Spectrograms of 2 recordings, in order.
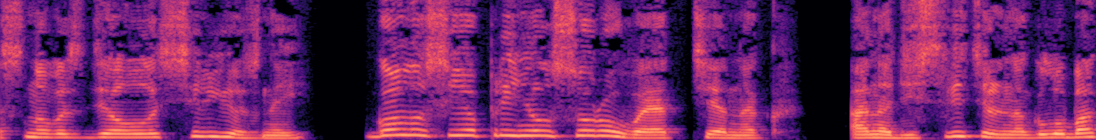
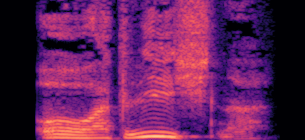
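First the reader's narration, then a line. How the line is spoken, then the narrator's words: Flustered mutter. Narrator (Russian): пробормотал граф все еще не оправившись от волнения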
